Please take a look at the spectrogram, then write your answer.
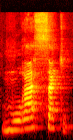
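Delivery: Murasaki with a long, hissed S in "saki"; S non voisé. Shown as a demonstration. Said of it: "vous prononcez S". (Murasaki avec un « s » sifflant, bien appuyé)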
